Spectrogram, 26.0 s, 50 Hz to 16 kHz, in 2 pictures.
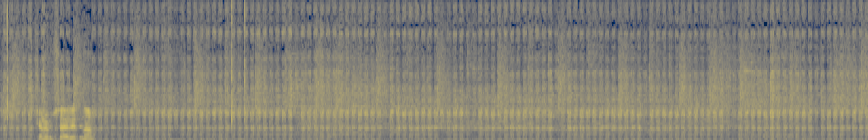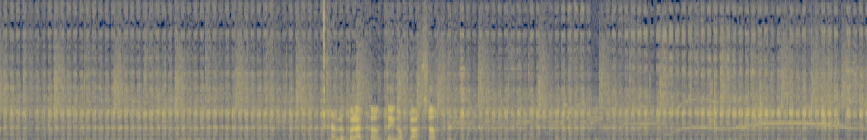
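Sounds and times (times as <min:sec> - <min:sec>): radio scanning chopped static: 0:00.0 - 0:26.0.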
